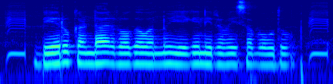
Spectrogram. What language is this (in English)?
Kannada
